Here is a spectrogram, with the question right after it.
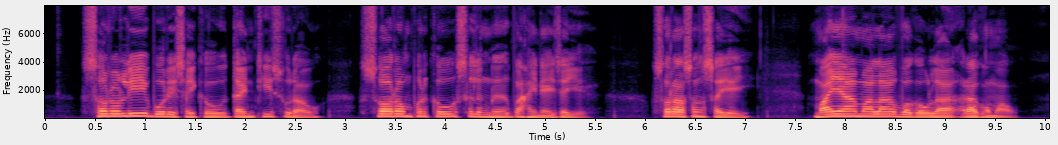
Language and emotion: Bodo, neutral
